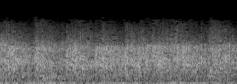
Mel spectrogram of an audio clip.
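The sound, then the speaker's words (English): An audience at a church service claps hands in a dense, steady burst of applause that stays loud and even throughout, with no clear gaps or rhythm. “If you think that's wonderful, give the Lord a hand clap.”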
